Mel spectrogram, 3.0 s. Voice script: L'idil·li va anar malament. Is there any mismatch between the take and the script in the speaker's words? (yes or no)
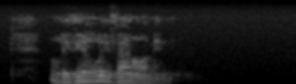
yes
